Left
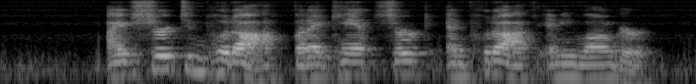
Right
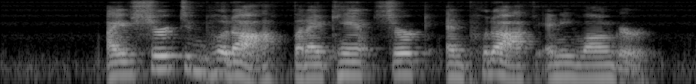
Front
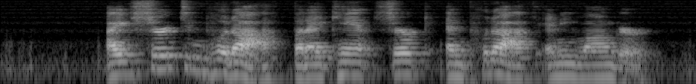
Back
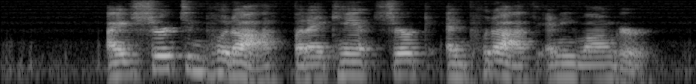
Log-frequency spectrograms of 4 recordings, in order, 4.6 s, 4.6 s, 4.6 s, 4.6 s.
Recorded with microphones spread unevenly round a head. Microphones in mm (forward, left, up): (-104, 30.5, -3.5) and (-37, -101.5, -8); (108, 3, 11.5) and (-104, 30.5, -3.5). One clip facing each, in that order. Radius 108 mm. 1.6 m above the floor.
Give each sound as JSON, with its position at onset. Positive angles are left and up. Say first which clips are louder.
{"t": 0.7, "sound": "a woman speaking", "louder": "right 3 dB, back 4 dB", "azimuth_deg": -75, "distance_m": 0.8}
